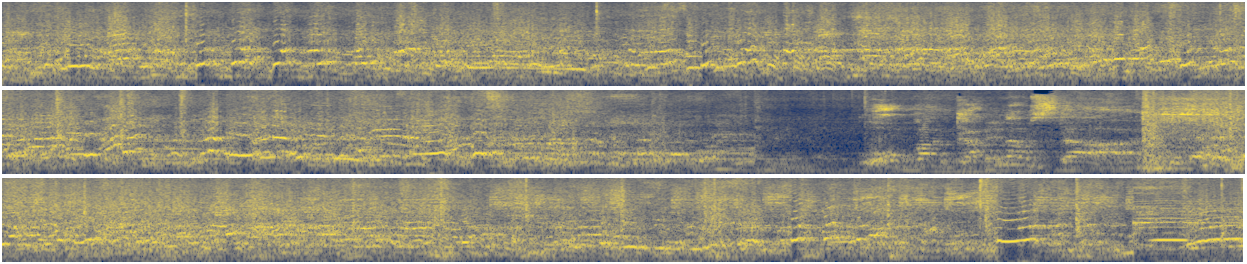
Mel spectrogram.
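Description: Young women on stage laugh and shriek.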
